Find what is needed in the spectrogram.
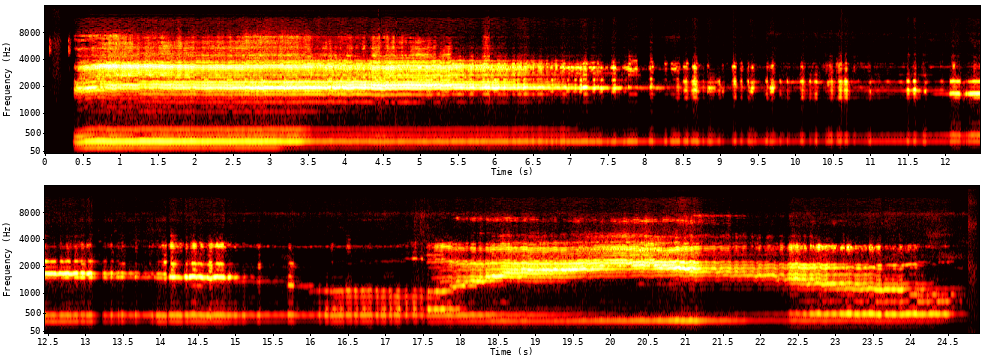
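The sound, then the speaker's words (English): Sustained vocal toning on a steady 'oo' vowel, sung from the throat, holds a low, even pitch for the whole stretch, with high overtones emerging clearly partway through before the tone continues, alone and unbroken. “inviting us just to go with the center and the voice, the throat center, and use the, it's a U sound. So it sounds like this.”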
